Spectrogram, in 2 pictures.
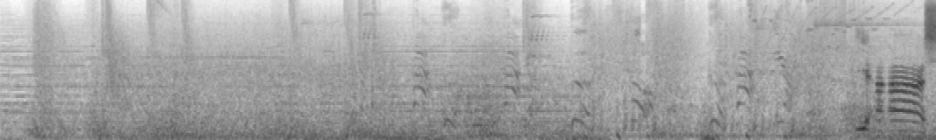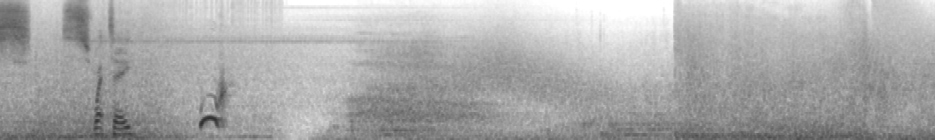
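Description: Video game battle effects whoosh and clash.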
